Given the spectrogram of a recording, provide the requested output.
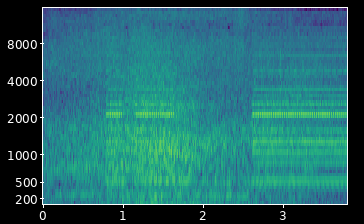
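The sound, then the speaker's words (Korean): An approaching car's horn blares at a pedestrian in a long, sustained, loud honk over rumbling engine and road noise, its pitch shifting partway through and holding until the end. “차가 오는 그 순간 빵빵거리면서 나는 움직일 수가 없는 그 순간 분명히 들었어.”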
